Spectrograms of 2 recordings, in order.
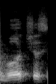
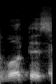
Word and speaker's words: Virtus: Why do I keep calling it the virtuous? It's a virtus.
